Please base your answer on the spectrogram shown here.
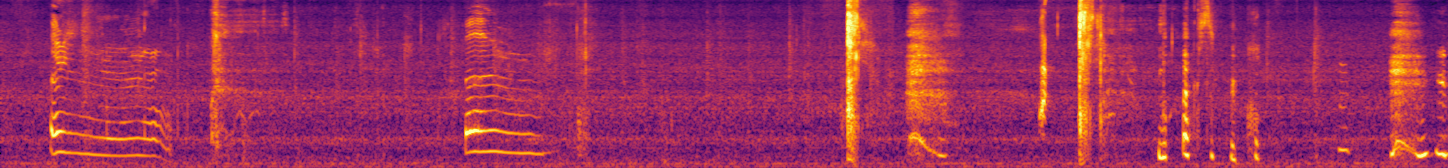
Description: Baby fights a sneeze and he fights it hard.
